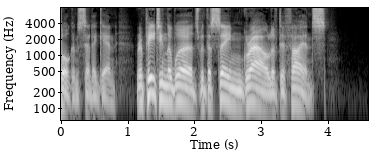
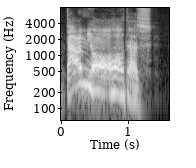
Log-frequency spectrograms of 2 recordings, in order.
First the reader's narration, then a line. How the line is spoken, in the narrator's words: Shaban roared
